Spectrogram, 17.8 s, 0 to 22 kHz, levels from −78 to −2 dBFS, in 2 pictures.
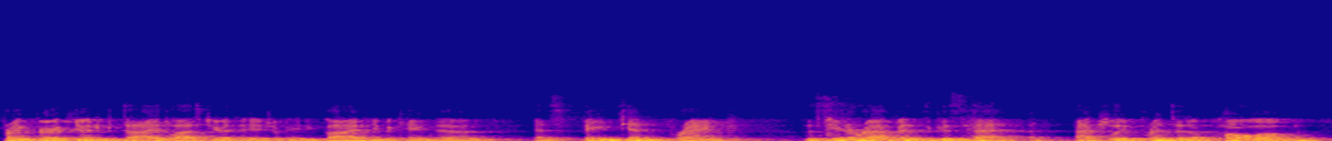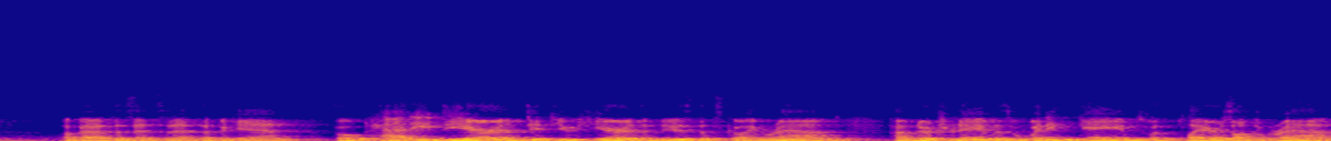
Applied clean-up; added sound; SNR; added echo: none; none; none; reverberation time 0.8 s.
